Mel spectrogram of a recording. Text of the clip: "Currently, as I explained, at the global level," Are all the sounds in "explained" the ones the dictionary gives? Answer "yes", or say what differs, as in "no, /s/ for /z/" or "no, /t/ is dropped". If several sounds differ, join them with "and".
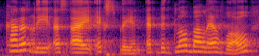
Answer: no, /d/ is dropped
